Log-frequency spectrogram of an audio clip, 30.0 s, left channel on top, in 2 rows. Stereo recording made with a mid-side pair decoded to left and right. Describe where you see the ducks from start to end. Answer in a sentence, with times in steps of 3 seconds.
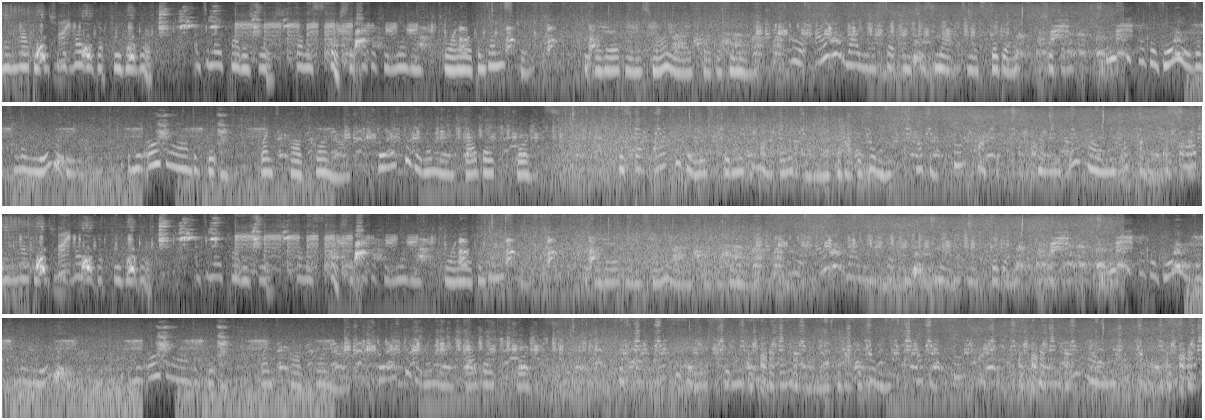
In this clip you hear the ducks on the right from 0 s, in the centre from 3 s, not at all from 6 s, in the centre from 9 s and on the right from 12 s.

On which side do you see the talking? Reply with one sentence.
You can hear the talking on the left.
